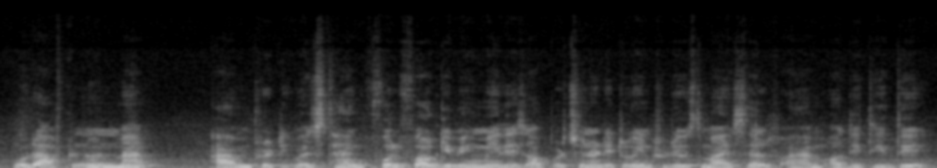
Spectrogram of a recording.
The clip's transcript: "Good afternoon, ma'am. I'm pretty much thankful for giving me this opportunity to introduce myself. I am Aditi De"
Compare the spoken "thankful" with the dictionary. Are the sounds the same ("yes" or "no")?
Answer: no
